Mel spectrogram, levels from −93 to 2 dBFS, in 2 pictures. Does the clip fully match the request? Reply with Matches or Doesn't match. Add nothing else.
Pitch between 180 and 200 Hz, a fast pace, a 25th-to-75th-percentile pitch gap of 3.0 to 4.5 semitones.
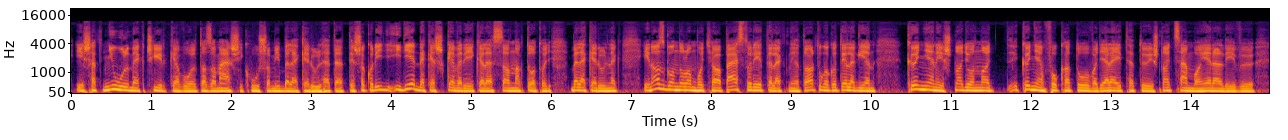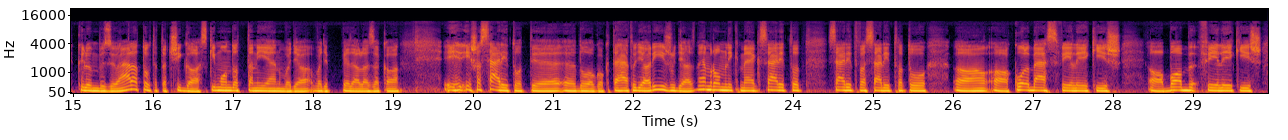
Doesn't match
